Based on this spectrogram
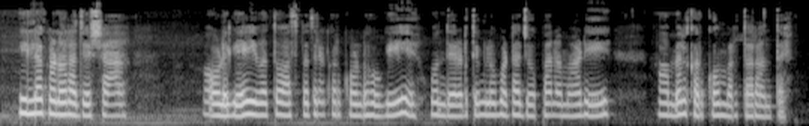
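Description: The clip features a cartoonish character voice with monotone, flat intonation. The pace is moderate. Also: woman, extremely high pitch for a woman, dry, close sound with no echo. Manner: brisk, plain-spoken.

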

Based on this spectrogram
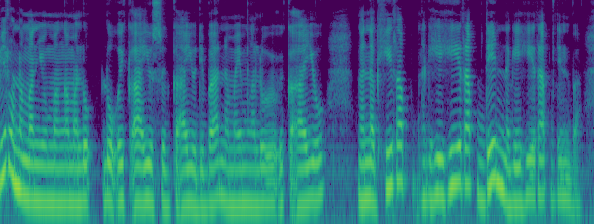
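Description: A woman's fairly low-pitched voice with a dark, mellow tone, ordinary pitch variation and a fairly slow pace. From Philippines, Cebu; Philippines. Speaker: vlogger. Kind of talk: casual vlog chat. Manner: halting, repetitive. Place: home room.

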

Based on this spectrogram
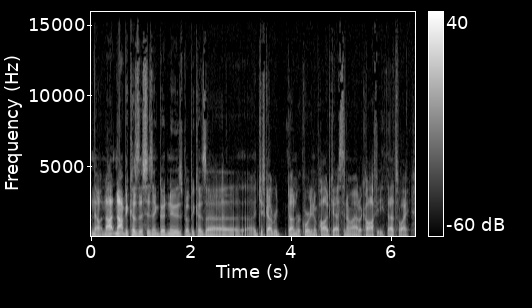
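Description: At a fairly quick pace with hardly any pauses, a man with vocal fry and a very deep, low pitch uses ordinary pitch variation, recorded very cleanly with a dry, close sound, no echo and a silent background. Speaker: podcast co-host. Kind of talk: casual chat. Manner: low-energy.

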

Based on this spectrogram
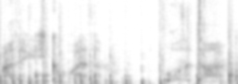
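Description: A woman talks at a fairly slow pace. Loud background noise fills the recording. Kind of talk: soft role-play shop chat. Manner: soft, gentle ASMR shop-assistant voice. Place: home room. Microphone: studio mic.

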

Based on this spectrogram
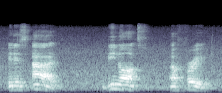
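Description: A man speaks over light background noise, with audible echo from the room. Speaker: pastor. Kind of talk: sermon scripture reading. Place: church.

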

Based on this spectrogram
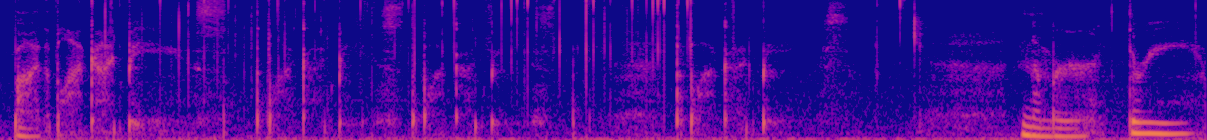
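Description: A woman speaks at a very slow pace with long, frequent pauses. Her loudness swings widely over light background noise. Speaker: vlogger. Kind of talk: casual vlog chat. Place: home room. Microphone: earbuds.

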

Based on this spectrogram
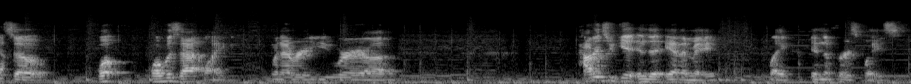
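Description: Faint music plays in the background as a man speaks. He goes at a fairly slow pace with long, frequent pauses. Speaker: interviewer, former military. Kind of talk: interview questions. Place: home room. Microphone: studio mic.

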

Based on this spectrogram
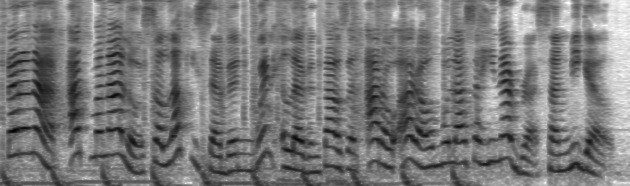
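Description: A woman speaks in a raised, projected voice with a high pitch and very wide pitch swings. She has hardly any pauses, and music plays in the background. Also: moderate pace. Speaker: voice actor. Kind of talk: TV commercial read.

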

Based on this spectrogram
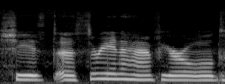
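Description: Speaking at a slow pace, a woman has a fairly bright tone and ordinary pitch variation.

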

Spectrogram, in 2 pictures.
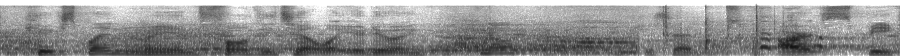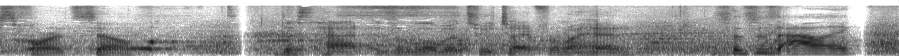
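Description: Fairly quick speech over loud background noise. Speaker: vlogger filming friends. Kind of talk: casual vlog chat. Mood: playful, joking narration. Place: hall. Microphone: phone near.

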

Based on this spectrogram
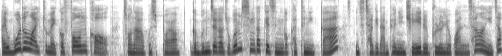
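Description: A woman speaks very fast with lively intonation at a medium pitch. The sound is dry and close, with no echo. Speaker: English teacher. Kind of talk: lecture.

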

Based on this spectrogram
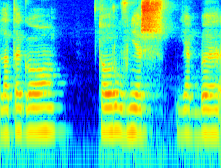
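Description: A woman's fairly low voice at a very slow pace. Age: 40s. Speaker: vlogger. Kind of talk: motivational monologue.

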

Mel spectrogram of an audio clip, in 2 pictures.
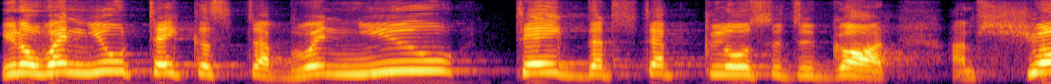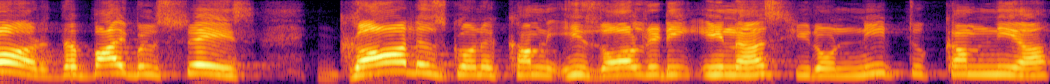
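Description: The pace is fairly slow, with few pauses and ordinary pitch variation. The tone is fairly bright. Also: man, extremely high pitch for a man.

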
